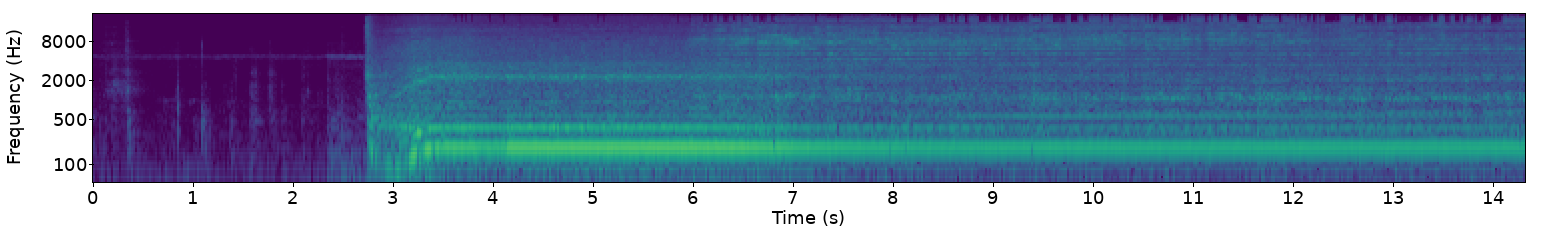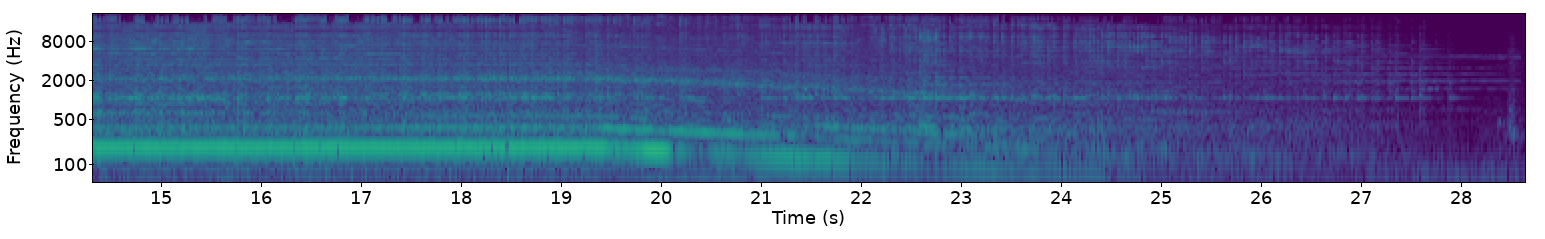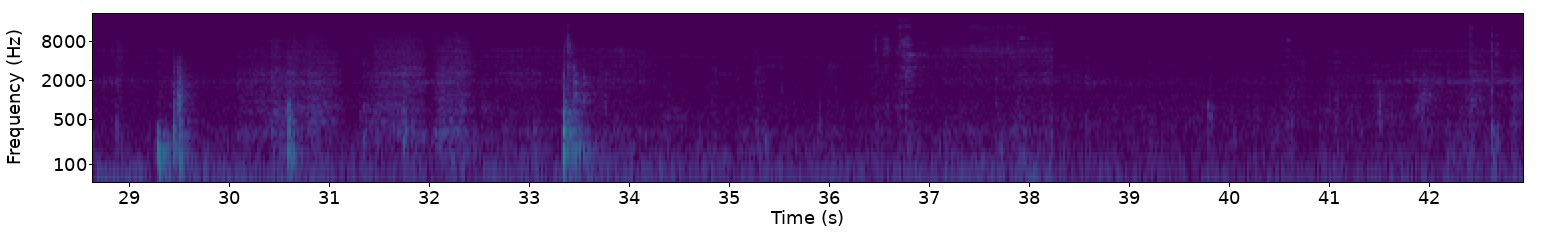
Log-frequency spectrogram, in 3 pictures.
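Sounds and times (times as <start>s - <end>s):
circular saw sawing wood: 2.8s - 27.7s.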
